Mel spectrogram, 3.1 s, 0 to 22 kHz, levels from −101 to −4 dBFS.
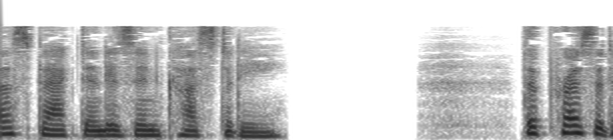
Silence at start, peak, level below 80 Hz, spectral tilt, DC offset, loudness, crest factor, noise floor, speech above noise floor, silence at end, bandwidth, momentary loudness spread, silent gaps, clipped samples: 0 s; -8 dBFS; -60 dBFS; -5 dB/octave; under 0.1%; -25 LUFS; 18 dB; -55 dBFS; 31 dB; 0 s; 10.5 kHz; 6 LU; 1.45-2.07 s; under 0.1%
